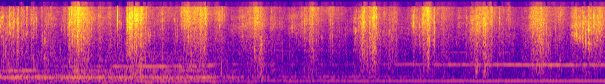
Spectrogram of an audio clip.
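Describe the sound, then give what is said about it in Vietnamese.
Slow, heavy footsteps fall as a steady series of soft, dull thuds at an even pace, faint over a low constant hum. “Thế nhưng dần dần, bước chân của ông lại trở nên nặng nề, chậm chạp.”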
